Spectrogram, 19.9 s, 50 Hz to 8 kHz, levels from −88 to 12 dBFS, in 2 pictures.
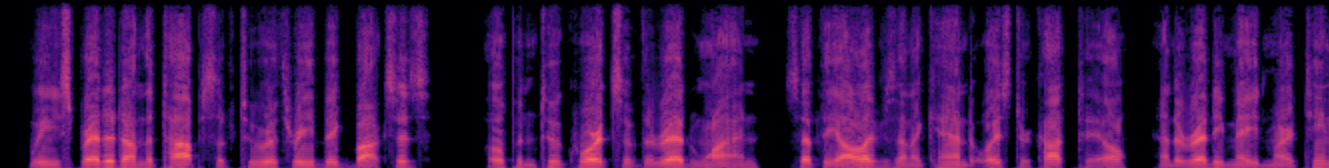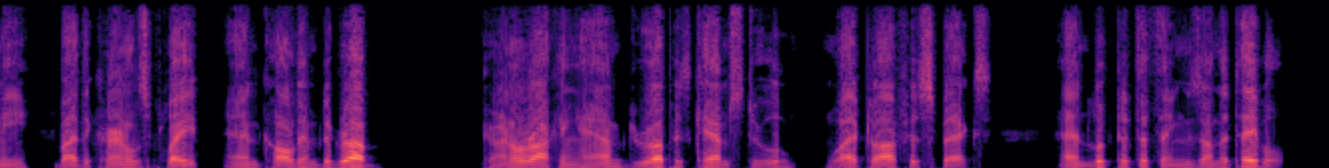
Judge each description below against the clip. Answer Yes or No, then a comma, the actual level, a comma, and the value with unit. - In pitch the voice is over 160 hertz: No, low, 120 Hz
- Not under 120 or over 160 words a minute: No, average, 180 wpm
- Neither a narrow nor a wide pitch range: No, narrow, 1.9 semitones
